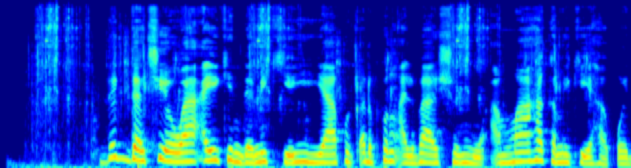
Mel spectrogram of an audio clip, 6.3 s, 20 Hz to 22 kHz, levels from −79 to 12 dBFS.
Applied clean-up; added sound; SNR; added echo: classical method log-MMSE.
